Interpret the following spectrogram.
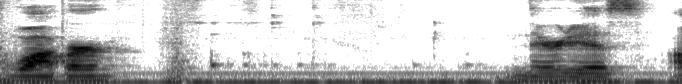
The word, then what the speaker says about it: WOPR: the comments section um it's pronounced whopper and there it is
